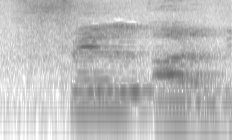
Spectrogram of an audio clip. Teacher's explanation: Fi al-ardi, and when you read together, you will pronounce fil ardi. You do not pronounce this alif in between.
